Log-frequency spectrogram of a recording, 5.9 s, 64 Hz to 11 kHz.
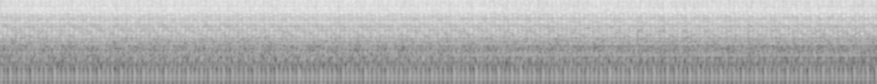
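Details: Land Rover Discovery 2 diesel after injector loom replacement. An even, steady idle clatter with no skips or stumbles, running cleanly on all cylinders. Definitely no misfire: normal idle.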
